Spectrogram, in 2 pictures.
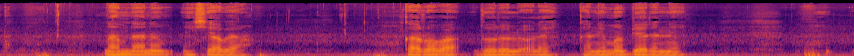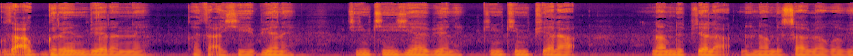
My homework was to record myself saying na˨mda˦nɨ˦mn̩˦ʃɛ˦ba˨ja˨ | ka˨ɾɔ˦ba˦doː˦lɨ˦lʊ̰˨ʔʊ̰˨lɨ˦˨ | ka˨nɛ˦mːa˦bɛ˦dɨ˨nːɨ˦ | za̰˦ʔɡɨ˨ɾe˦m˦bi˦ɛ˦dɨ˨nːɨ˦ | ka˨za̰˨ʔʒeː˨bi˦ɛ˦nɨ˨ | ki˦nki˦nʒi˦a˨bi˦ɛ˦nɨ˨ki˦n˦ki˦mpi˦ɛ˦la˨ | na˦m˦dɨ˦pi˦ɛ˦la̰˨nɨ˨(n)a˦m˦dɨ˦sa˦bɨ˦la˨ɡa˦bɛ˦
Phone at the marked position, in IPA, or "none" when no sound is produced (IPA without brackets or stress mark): n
